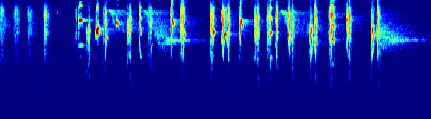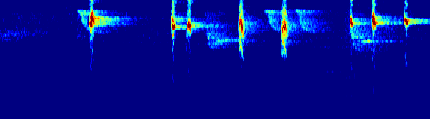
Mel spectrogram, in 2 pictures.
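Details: Male Van Hasselt's sunbird (konin), recorded as tutor song for songbirds: a fast dry chatter of high clicks for two seconds, a pause, then sharp piercing chirps spaced about half a second apart.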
